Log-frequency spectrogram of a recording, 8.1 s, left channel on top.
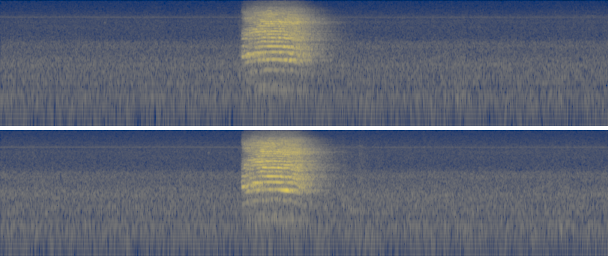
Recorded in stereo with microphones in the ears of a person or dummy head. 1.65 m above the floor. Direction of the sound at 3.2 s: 5° right (ahead or behind).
